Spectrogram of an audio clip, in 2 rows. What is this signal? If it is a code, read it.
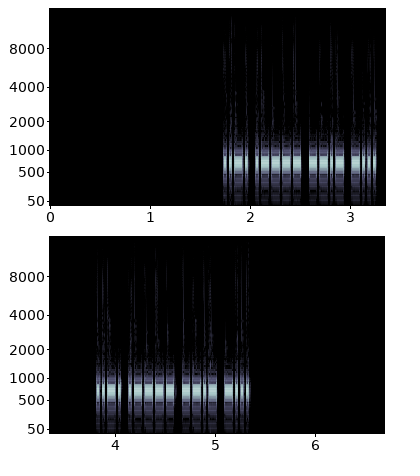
Morse code, heard as a keyed tone, about 41 wpm, 700 Hz. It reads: F1QB F1QB
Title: DXCC-100 Call Signs - 4 Characters - Repeated 2x - 45wpm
